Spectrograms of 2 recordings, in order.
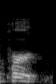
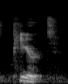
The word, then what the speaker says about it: Peart: The other thing I was thinking about was we were saying Neil Peart, and I got told it's Peart.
